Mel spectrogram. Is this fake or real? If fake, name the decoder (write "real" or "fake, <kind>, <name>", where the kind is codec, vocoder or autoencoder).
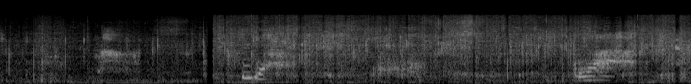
fake, codec, SNAC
